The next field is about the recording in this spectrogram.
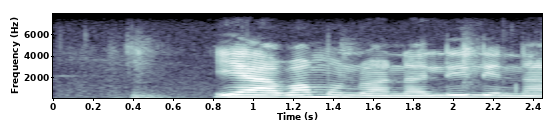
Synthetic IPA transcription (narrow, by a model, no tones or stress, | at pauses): ɪjaβamʊnwanalɪlɪna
